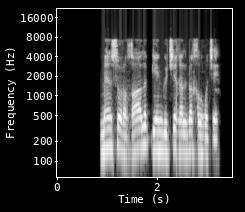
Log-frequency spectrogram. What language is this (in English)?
Uyghur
